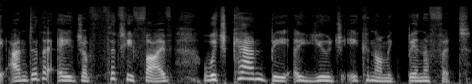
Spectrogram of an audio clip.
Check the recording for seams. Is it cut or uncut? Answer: uncut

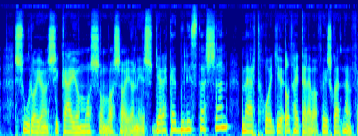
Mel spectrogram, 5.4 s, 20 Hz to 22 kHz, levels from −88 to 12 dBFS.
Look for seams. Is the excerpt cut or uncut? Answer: cut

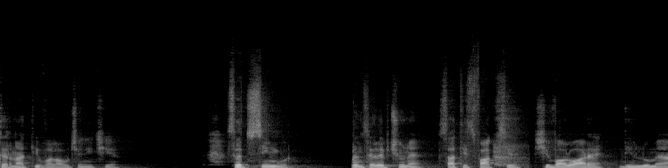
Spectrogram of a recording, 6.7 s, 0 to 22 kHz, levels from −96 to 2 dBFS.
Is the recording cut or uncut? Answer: cut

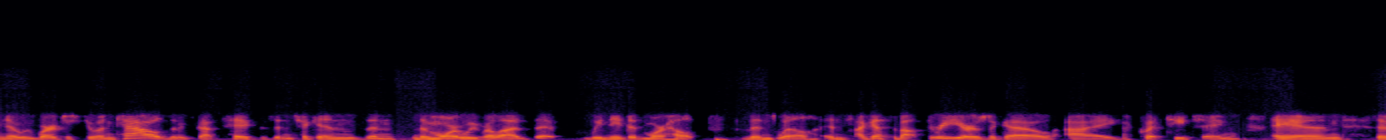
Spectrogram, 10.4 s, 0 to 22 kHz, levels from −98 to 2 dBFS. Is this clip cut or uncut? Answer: cut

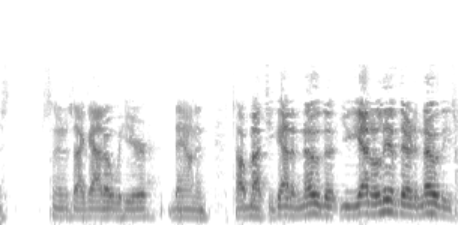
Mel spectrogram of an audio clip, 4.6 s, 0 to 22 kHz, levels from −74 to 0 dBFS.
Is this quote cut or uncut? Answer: uncut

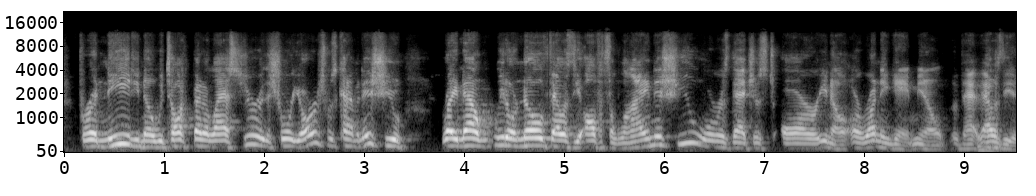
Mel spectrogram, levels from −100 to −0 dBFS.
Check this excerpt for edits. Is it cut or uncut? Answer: uncut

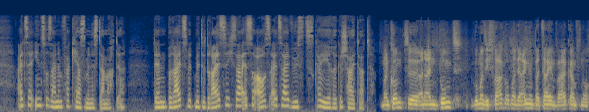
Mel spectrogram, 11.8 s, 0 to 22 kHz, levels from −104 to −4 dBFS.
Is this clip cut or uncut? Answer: uncut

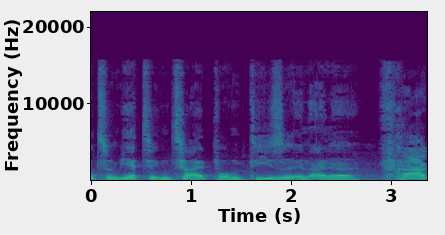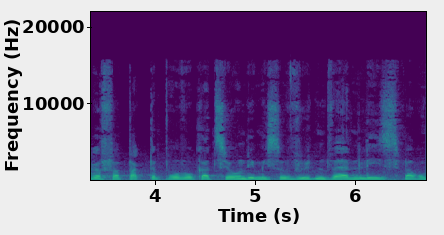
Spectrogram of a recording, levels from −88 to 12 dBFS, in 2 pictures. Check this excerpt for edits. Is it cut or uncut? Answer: uncut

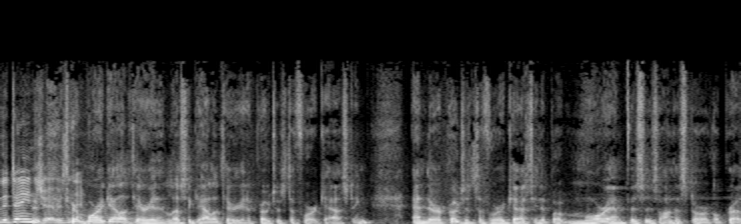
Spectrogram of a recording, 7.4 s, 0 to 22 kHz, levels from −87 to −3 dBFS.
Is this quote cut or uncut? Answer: uncut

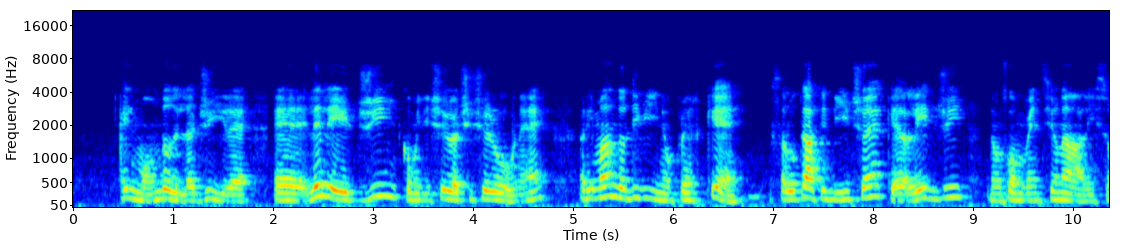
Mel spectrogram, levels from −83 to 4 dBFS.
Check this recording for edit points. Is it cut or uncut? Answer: cut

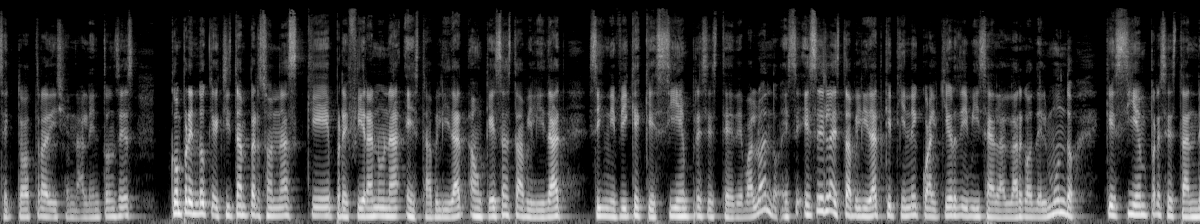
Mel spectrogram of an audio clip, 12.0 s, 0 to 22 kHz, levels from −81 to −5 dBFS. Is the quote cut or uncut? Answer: uncut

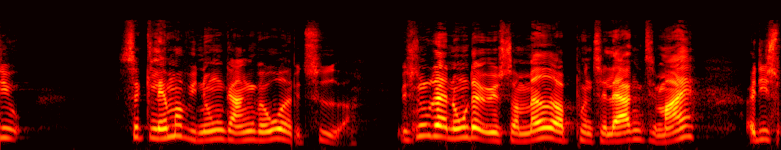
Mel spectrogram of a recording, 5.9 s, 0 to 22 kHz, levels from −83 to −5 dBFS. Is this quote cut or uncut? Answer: cut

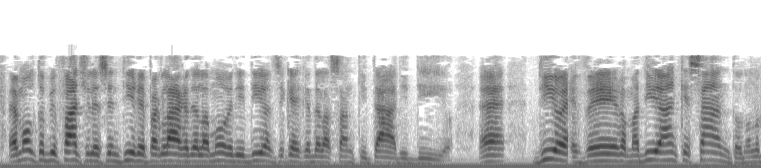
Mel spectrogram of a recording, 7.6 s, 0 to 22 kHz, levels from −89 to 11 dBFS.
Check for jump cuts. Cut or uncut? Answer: cut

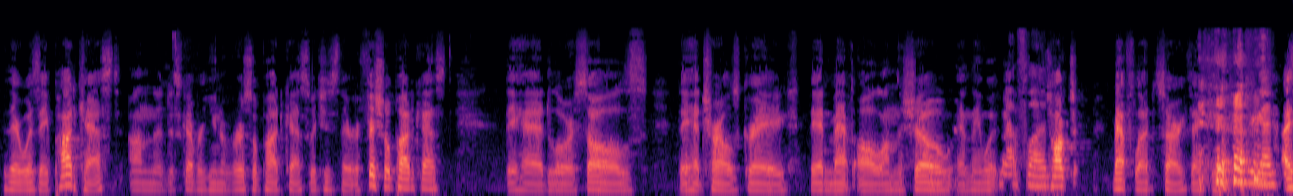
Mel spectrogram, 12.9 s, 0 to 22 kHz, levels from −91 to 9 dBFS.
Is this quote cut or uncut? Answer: cut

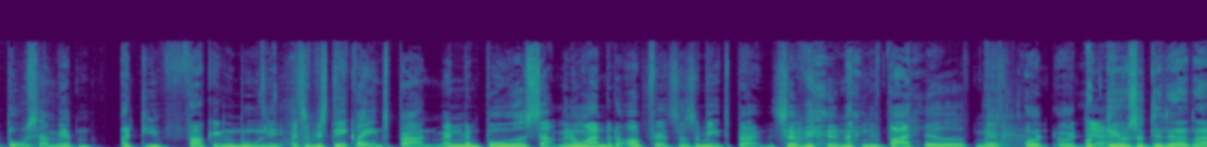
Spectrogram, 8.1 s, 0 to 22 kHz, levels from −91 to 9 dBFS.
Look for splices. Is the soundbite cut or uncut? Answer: uncut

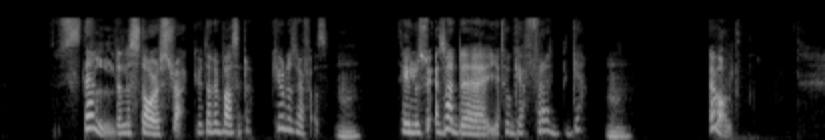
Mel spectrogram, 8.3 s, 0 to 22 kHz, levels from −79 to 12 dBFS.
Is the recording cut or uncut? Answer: cut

